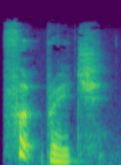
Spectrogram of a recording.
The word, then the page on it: footbridge: British English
